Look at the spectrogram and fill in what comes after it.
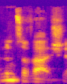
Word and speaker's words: Nuno Tavares: Nuno Tavares is how you pronounce it, and you'll find out how you properly pronounce it from João on the show.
